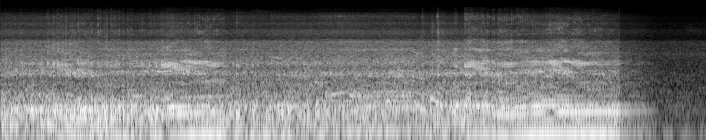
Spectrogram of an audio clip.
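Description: Scooter engines rev loudly as riders drive past close by in an echoing hall.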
